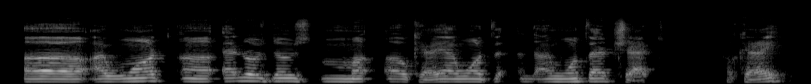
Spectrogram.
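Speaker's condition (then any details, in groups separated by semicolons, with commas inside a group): Cerebral palsy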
